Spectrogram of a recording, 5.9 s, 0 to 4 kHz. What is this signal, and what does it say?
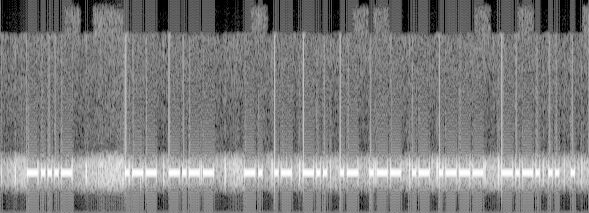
Morse code, heard as a keyed tone, about 35 wpm, 760 Hz. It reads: <BT> WY NADAWAJCIE
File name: dlazaawansowanych / nagraniazpasma / websdr recording 3565.0kHz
